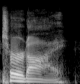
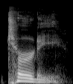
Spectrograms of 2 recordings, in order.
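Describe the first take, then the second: First: The word ends with an 'eye' sound. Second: The word ends with an 'ee' sound. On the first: "Or it could be" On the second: "I don't exactly know how to pronounce it"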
